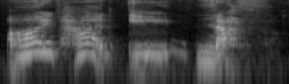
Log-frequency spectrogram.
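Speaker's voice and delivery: high, whispered, slow despair; exhausted boy giving up on the mountain; defeated cry. A narrator's reading. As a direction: give up with a whispered wail. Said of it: "he cried".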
